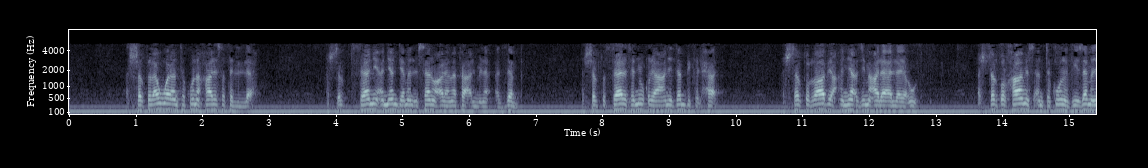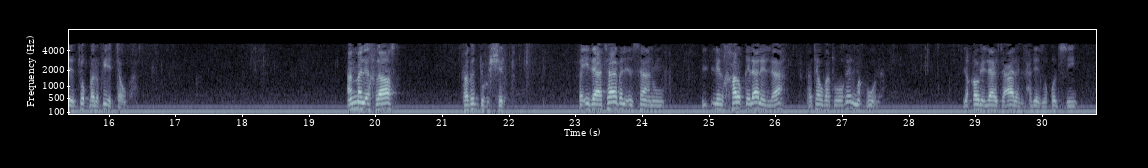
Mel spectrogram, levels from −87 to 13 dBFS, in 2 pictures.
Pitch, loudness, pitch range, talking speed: 125 Hz, -22 LUFS, 120-145 Hz, 115 wpm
